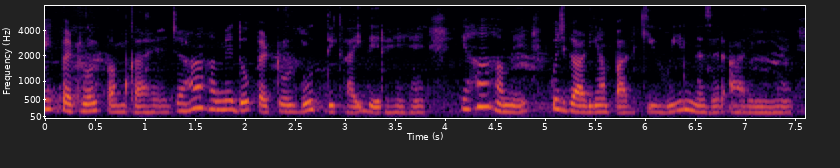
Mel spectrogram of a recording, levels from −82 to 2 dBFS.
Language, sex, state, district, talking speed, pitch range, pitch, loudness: Hindi, female, Bihar, Darbhanga, 195 wpm, 160-205 Hz, 175 Hz, -32 LUFS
